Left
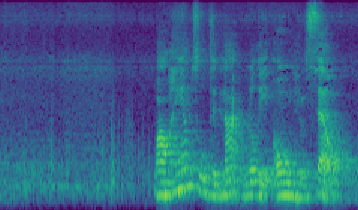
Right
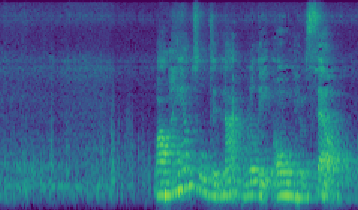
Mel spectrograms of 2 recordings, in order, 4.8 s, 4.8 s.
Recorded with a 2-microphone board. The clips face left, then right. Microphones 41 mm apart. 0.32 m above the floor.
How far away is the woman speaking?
About 1.0 m.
